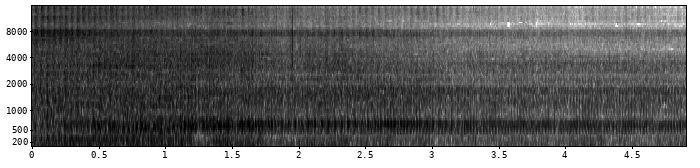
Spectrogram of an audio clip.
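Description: Gas-powered 2003 Yamaha golf cart's small single-cylinder four-stroke engine running as the cart pulls away and drives off. Its steady drone grows fainter as it goes.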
